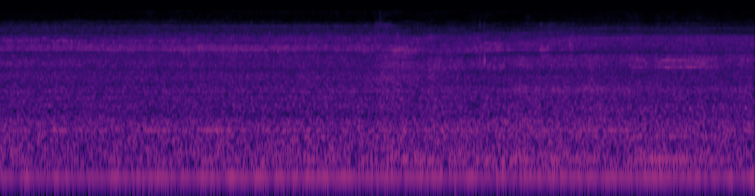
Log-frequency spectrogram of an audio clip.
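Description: Hot air rework station blowing steadily onto a circuit board, heating a surface-mount diode array to desolder it, with a constant low hum underneath.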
